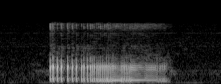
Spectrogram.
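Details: Jade, a female Shih Tzu pet, snoring loudly while sleeping on her back indoors: one rattling snore of about a second, opening with rapid fluttering pulses and settling into a smoother, steady droning tone in a quiet room.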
